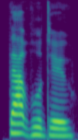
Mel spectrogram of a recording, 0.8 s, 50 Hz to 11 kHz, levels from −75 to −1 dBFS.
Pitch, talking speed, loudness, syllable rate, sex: 180 Hz, 230 wpm, -17 LUFS, 4.9 syllables/s, female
